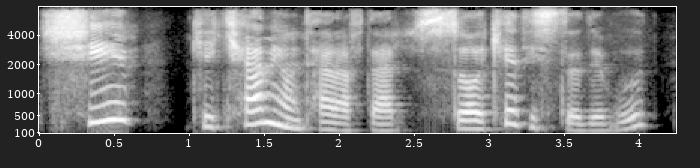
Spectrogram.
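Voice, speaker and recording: A woman narrating a children's story, expressive and speaking directly to the children listening. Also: mid-range voice.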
